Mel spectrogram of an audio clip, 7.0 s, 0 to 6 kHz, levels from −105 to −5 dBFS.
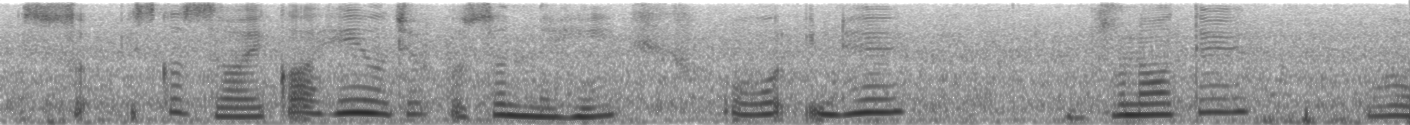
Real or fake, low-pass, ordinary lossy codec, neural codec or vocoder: real; 5.4 kHz; none; none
